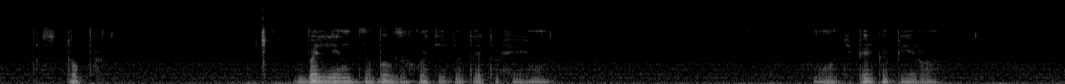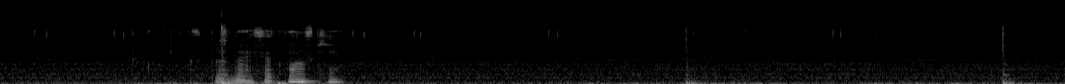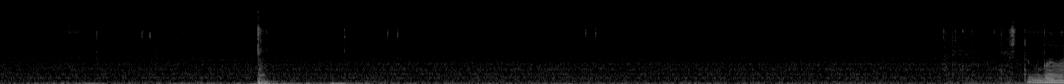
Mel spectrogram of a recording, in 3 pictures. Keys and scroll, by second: 3.3 ctrl+z, 3.3 ctrl+z, 3.9 ctrl+z, 13.5 ctrl+alt+7, 18.1 ctrl+alt+7, 21.3 ctrl+alt+7, 24.5 ctrl+alt+7.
